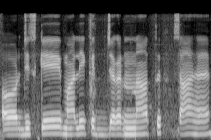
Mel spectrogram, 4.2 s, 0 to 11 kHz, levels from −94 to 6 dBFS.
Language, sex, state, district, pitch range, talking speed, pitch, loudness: Hindi, male, Bihar, Katihar, 145-155 Hz, 85 wpm, 145 Hz, -13 LUFS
